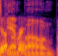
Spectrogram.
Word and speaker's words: Gambon: Dumbledore, Michael Gambon, is that how you pronounce his last name? – I think it's Gambone.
